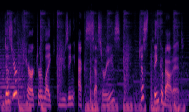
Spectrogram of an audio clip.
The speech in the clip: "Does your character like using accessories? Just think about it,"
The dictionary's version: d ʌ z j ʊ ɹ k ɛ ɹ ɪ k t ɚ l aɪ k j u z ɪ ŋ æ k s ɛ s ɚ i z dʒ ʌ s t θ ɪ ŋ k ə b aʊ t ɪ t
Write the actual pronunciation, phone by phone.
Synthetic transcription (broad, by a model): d ʌ z j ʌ ɹ k ɛ ɹ ɪ k t ɚ l aɪ k j u z ɪ ŋ æ k s ɛ s ɚ i z dʒ ʌ s t θ ɪ ŋ k ə b aʊ t ɪ t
